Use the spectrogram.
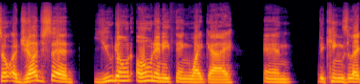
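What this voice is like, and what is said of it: Usual voice. Nothing is said of it.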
